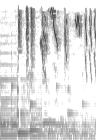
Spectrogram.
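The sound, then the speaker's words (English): Oriole song: a quick run of clear, fluty whistled notes, some rising and some falling, in a lively two-second phrase with short pauses between bursts, over a soft low tonal backdrop. “Baltimore Orioles in the east. And Bullock's Orioles in the west.”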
